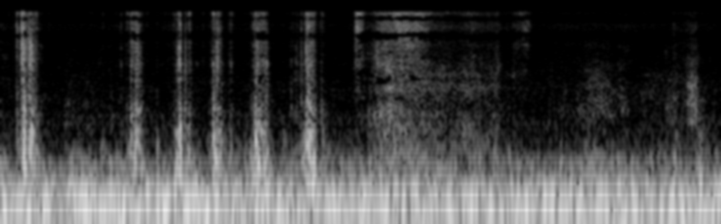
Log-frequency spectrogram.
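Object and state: Paperback book spine scratched with fingernails.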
